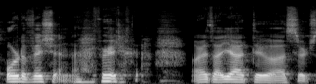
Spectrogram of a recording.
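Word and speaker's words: Ordovician: uian period yeah or I think it's pronounced or division or you had to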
